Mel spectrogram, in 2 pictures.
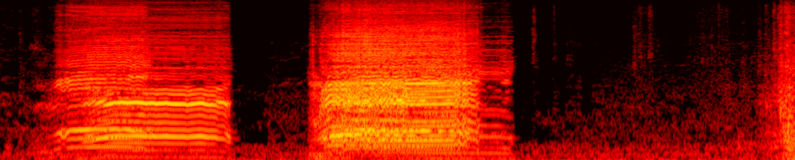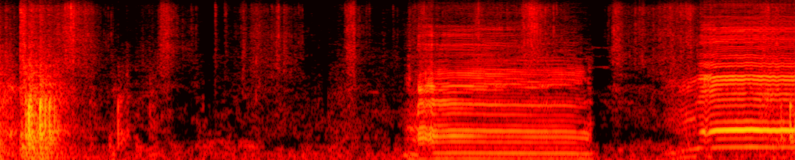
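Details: Sheep bleating loudly in four strong harmonic cries, two early and two late, with a rough noisy burst and soft rustling in the quieter middle stretch.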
